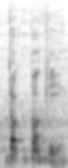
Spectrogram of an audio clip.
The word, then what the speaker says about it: tteokbokki: I was all tteokbokki. He's like, yeah, that's how it's said. That's how you pronounce it.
